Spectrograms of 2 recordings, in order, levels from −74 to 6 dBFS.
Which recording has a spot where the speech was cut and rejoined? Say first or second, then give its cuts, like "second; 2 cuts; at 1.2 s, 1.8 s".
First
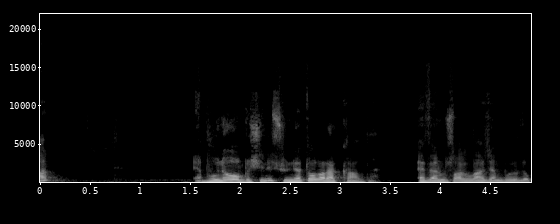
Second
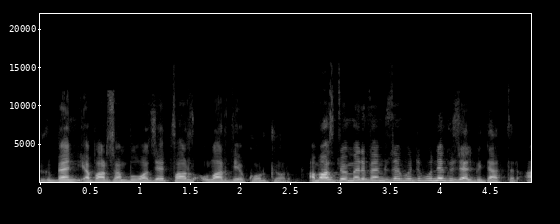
second; 2 cuts; at 1.5 s, 2.6 s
